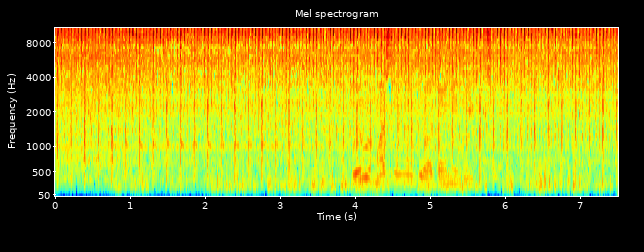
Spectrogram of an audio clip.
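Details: 2013 Hyundai Solaris, 140,000 km, at idle: fast steady ticking knock about three a second from the top end; owner suspects a valve, unconfirmed.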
